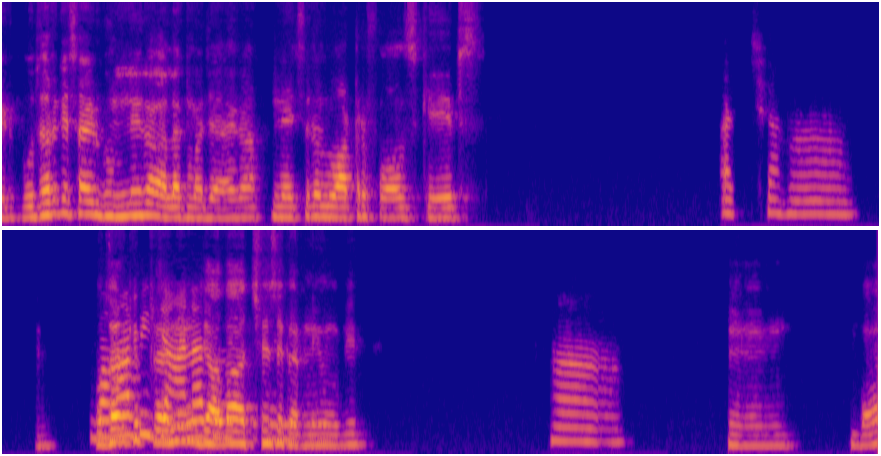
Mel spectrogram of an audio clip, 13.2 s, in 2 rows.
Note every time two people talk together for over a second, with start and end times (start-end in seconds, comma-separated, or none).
7.3-9.1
